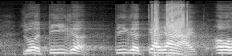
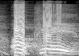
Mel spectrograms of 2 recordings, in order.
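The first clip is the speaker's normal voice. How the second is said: forced okay; 5 semitones higher, 11 dB louder than usual. Retold or imitated. Gasping climber insists he is fine.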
